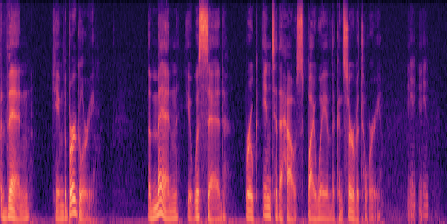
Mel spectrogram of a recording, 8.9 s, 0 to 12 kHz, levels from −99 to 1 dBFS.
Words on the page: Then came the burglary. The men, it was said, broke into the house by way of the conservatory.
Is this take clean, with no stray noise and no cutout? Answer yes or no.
no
